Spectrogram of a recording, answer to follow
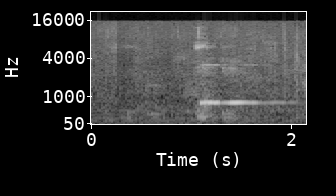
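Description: Electronic chime of a council chamber's voting system sounding about a second in: one steady tone held for about a second, marking the close of a vote.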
